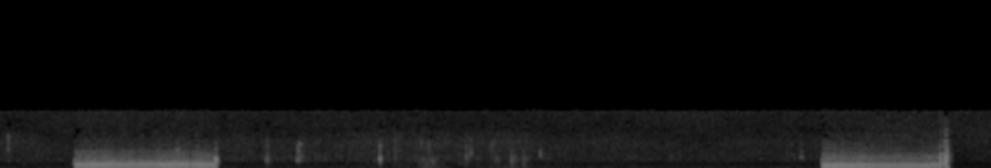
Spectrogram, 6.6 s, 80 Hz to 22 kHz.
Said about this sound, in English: Ringing 761. They're ringing the number, Sergeant.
